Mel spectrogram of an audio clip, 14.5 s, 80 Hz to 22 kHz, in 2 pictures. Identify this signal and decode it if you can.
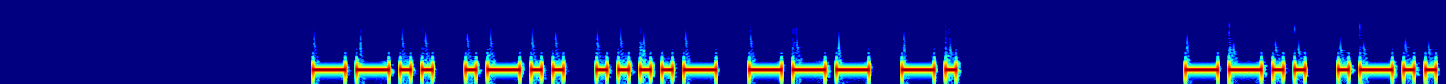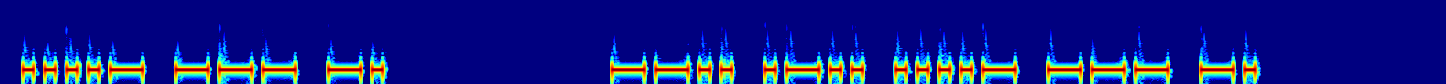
Morse code, heard as a keyed tone, about 22 wpm, 700 Hz. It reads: ZL4ON ZL4ON ZL4ON
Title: DXCC-100 Call Signs - 5 Characters - Repeated 3x - 22wpm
